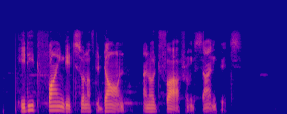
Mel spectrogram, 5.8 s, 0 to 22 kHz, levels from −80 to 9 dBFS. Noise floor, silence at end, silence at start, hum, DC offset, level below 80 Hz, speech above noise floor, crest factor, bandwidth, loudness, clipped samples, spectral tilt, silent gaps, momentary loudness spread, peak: -71 dBFS; 0.95 s; 0.35 s; none; under 0.1%; -72 dBFS; 42 dB; 24 dB; 7.8 kHz; -29 LUFS; under 0.1%; -4.5 dB/octave; none; 19 LU; -8 dBFS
